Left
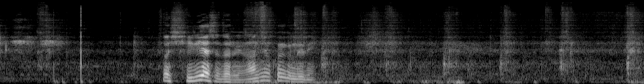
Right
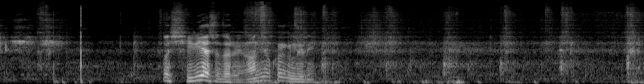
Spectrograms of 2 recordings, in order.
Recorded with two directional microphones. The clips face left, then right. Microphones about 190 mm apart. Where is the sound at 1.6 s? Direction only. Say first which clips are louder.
Left 5 dB; 50° left (ahead or behind).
